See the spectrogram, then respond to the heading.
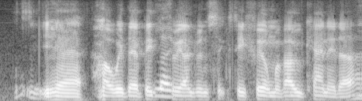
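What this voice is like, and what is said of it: London accent, slightly Australian-sounding. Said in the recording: “I've got a London accent, and it can sound a bit Australian.”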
